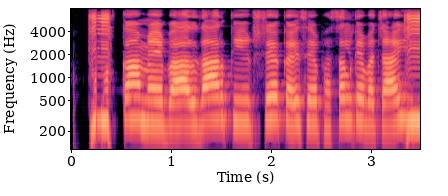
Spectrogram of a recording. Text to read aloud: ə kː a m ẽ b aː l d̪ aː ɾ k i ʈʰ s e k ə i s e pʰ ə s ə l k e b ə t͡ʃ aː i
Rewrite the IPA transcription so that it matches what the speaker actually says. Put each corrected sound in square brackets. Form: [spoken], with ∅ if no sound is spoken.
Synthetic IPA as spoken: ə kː a m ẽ b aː l d̪ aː ɾ k [iː] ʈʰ s e k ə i s e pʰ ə s ə l k e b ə t͡ʃ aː i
